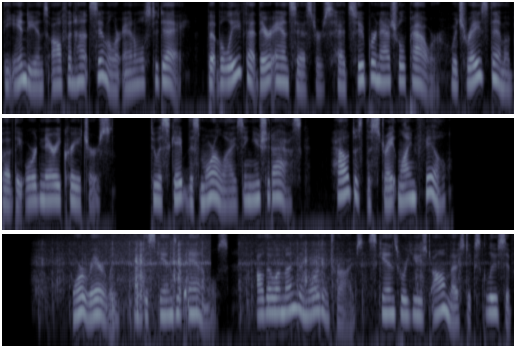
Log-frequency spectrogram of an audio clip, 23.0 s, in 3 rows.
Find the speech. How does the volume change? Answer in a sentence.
The loudness of the talking stays about the same.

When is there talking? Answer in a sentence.
You can hear the talking from 0.0 to 9.3 s, from 9.9 to 14.4 s and from 16.4 to 23.0 s.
